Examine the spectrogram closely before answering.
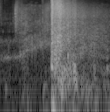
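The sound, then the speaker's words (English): A sharp, loud pistol shot from a zombie video game cracks out midway, its burst lingering briefly before fading into the game's background. “So this is also a pistol. I'll tell you when I switch categories, but let's see if I can get this guy so I can shoot at him.”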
